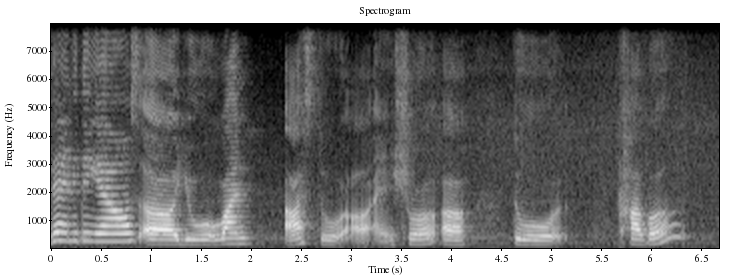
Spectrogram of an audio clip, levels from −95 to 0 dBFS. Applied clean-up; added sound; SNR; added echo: none; none; none; none.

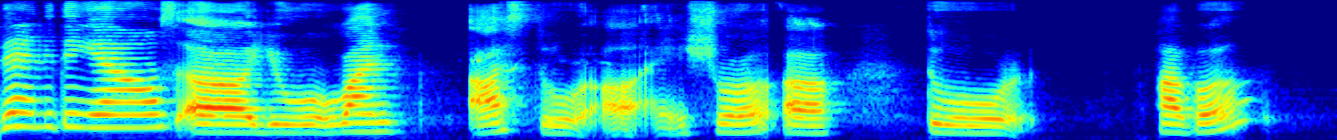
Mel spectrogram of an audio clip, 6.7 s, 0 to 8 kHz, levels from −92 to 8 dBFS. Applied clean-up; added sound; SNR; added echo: neural mask model DeepFilterNet 3.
